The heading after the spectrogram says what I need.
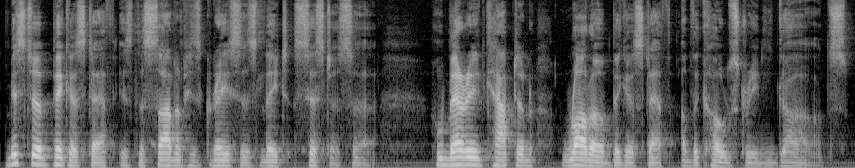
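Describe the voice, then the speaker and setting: A man doing a calm, formal valet. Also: fairly low pitch, a little slow, voice pushed down. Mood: composed. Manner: formal, unflappable, says sir. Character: deferential, all-knowing male valet.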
